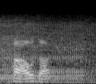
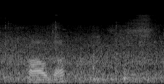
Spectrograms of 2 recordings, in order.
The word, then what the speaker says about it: Gouda: It's pronounced like Gouda, G-O, Gouda.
